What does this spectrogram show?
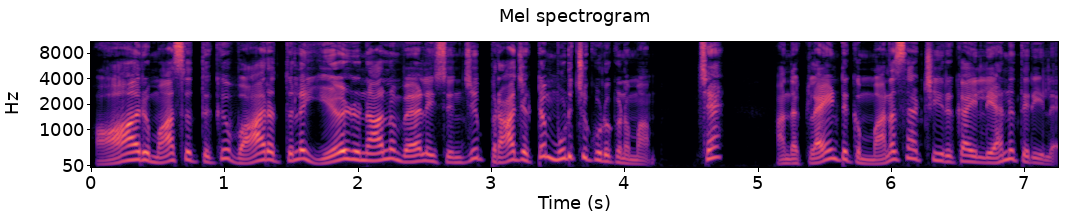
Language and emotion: Tamil, angry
